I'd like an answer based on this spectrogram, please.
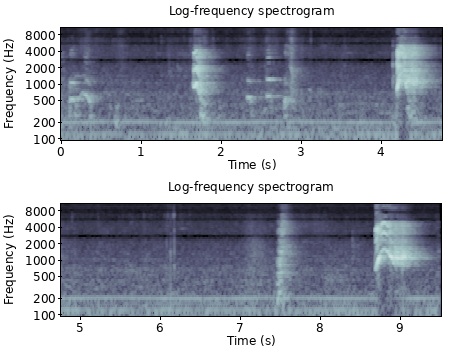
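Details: Norfolk Terrier named Brody shrieking at his balloon while playing; a few loud, rasping high yelps break out several seconds apart, the last one longest, separated by quiet stretches with faint softer whines and a constant low hum.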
